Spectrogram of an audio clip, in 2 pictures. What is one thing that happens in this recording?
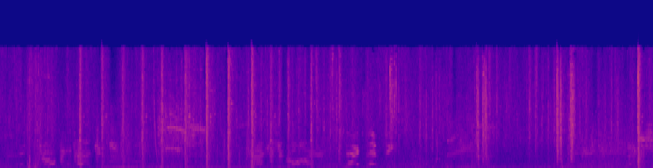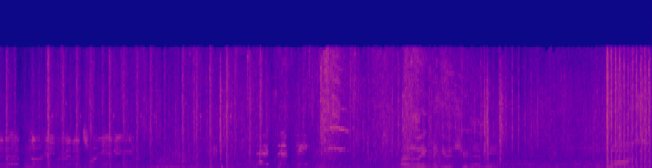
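Gunfire rattles in sharp bursts.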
